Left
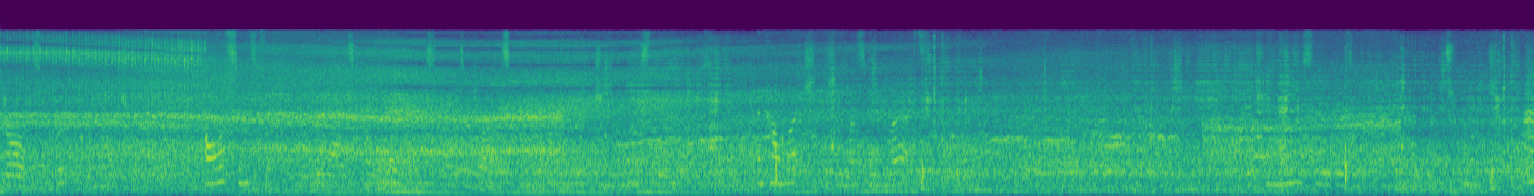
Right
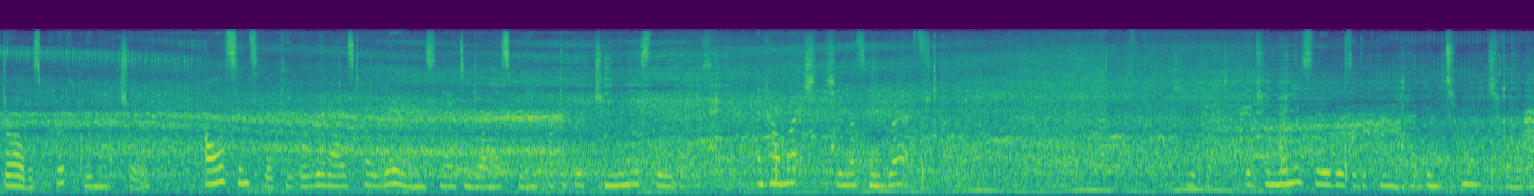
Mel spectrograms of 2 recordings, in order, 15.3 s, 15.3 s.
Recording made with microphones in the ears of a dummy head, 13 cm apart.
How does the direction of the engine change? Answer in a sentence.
You can hear the engine travel towards the right.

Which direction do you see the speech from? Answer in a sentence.
You can hear the speech on the right.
